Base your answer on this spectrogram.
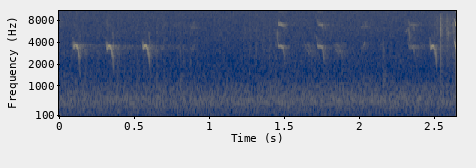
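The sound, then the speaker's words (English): A flock of at least 30 birds coming down for water flutters about, sending out a steady scatter of short, high chirps over a soft outdoor hiss. No one speaks. “And the birds are just fluttering and flying.”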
